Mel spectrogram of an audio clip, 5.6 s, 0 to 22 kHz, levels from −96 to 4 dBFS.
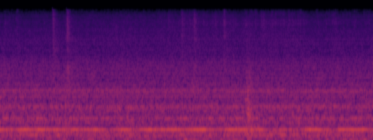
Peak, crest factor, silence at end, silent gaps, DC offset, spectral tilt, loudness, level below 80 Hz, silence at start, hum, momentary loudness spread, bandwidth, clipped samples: -30 dBFS; 14 dB; 0 s; none; under 0.1%; -4 dB/octave; -44 LUFS; -60 dBFS; 0 s; none; 2 LU; 16.5 kHz; under 0.1%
